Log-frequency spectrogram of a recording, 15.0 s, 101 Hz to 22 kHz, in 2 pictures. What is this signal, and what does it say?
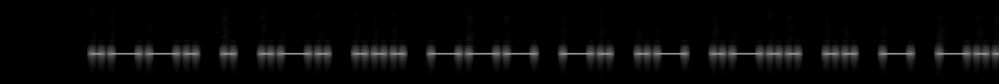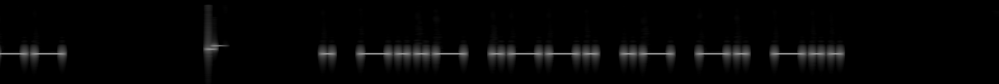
Morse code, heard as a keyed tone, about 17 wpm, 700 Hz. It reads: PERSONALITY EXPAND
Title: Sentences from Top 1400 Words - New Word Drill Alt - 17wpm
